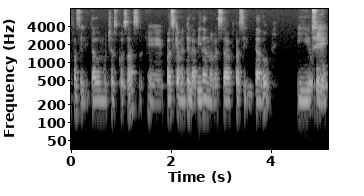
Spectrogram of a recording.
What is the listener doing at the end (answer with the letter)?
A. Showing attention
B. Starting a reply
A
